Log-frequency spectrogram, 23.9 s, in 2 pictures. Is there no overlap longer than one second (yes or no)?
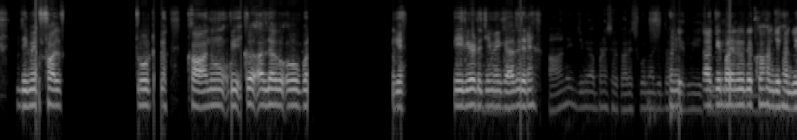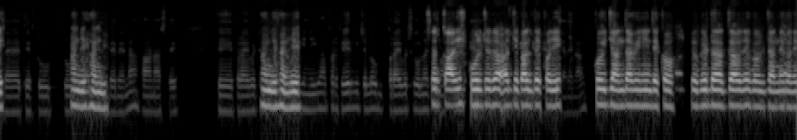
no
